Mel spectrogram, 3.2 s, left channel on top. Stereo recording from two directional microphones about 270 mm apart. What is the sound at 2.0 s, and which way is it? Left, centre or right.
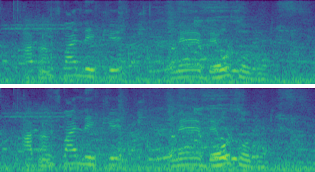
Speech, right.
